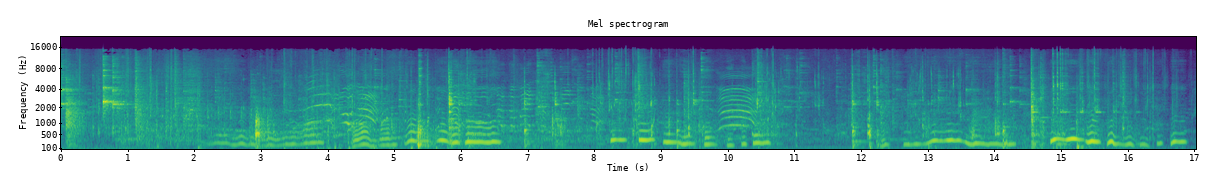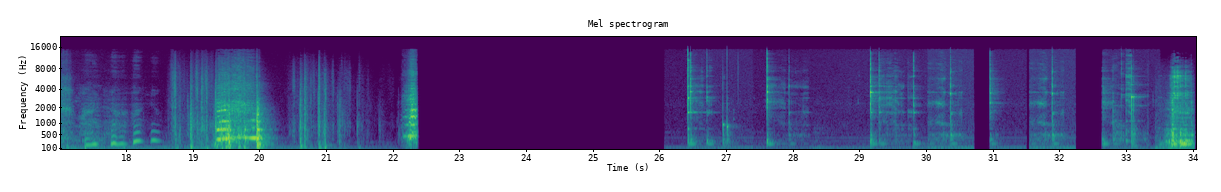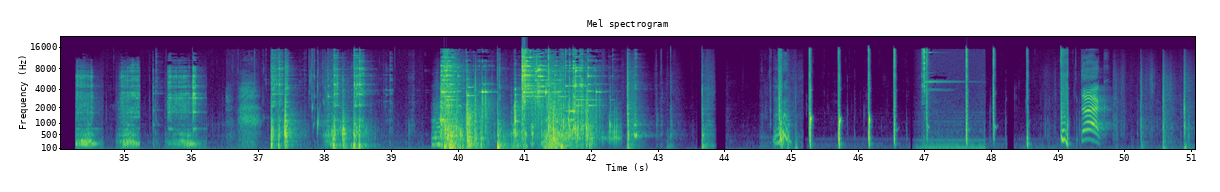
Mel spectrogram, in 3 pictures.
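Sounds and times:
crockery crashing and breaking: 0.0s - 6.1s, 37.2s - 42.7s
spoons clinking against bowls: 0.0s - 16.6s, 26.4s - 27.0s.

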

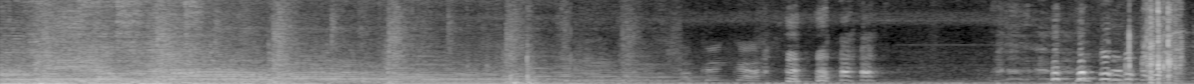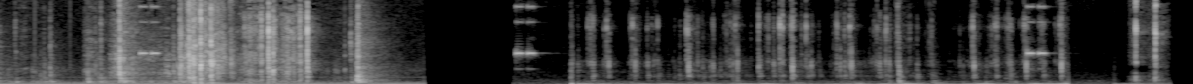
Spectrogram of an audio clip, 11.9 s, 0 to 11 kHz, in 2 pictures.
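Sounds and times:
keyboard keys clicking: 8.8s - 11.8s.

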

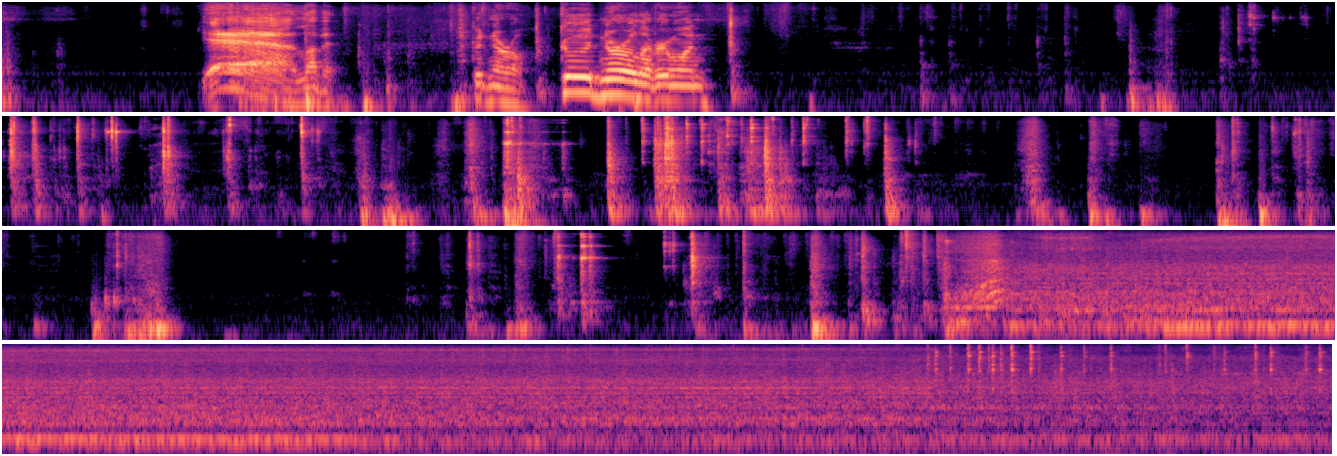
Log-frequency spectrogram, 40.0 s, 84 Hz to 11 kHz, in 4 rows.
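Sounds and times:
metal tools clinking and knocking: 13.8s - 17.0s, 36.8s - 39.9s
metal lathe whining and humming: 27.1s - 39.9s.

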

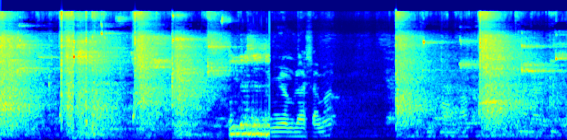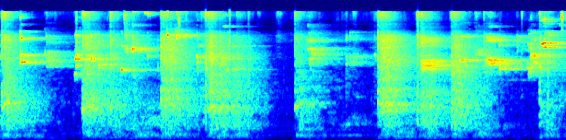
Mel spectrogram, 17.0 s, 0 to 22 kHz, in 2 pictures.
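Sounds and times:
racket hitting shuttlecock: 0.0s - 3.1s, 9.7s - 13.4s, 14.1s - 15.8s
shoes squeaking on floor: 0.1s - 4.0s, 6.3s - 12.4s, 13.0s - 14.1s, 14.8s - 17.0s.

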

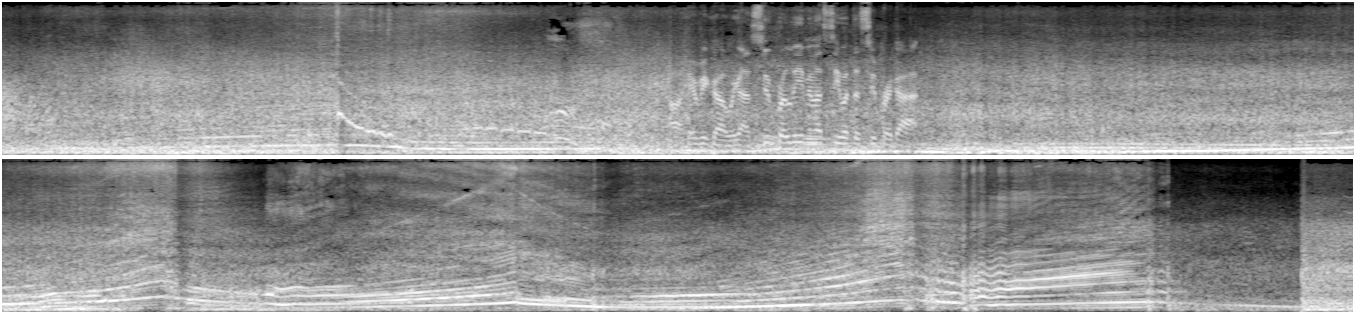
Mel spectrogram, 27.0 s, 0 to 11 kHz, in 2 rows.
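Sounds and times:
car engine accelerating hard: 1.3s - 6.8s, 9.4s - 25.4s.

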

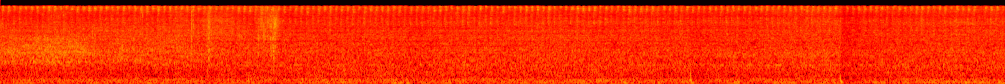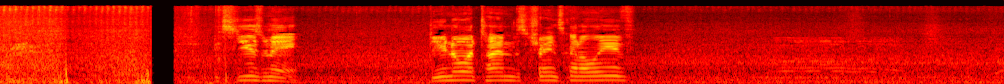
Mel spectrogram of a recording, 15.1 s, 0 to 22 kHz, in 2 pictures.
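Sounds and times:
car engine idling: 0.0s - 8.7s.

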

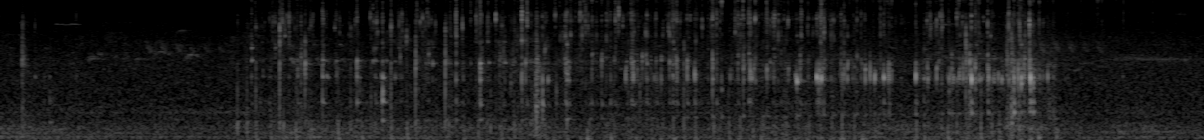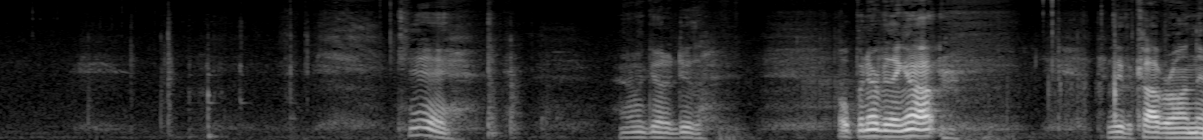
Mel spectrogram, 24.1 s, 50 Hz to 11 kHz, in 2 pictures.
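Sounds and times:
fluid trickling into reservoir: 2.4s - 10.9s.

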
